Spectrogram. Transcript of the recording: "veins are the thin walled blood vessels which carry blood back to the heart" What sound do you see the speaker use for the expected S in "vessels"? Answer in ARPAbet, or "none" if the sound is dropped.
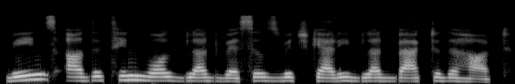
S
